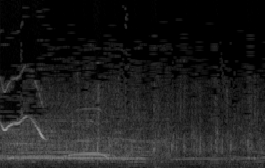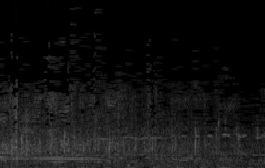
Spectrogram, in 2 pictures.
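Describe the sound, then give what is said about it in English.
A crowd claps steadily for the drummer, with a couple of shrill whistles and some cheering riding over the applause early on before it settles to an even patter. “Special round of applause here for Jay Davenport on drums.”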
